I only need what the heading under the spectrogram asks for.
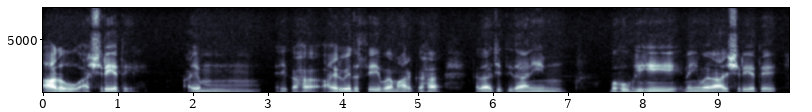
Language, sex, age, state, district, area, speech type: Sanskrit, male, 30-45, Karnataka, Uttara Kannada, rural, spontaneous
